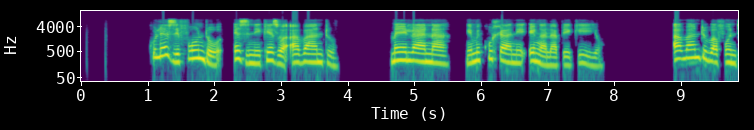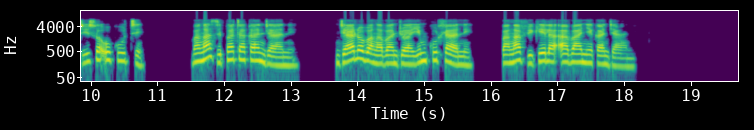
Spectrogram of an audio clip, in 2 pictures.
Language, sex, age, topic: North Ndebele, male, 36-49, health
